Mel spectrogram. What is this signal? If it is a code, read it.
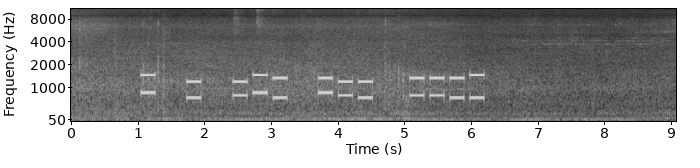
DTMF, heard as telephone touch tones, dialled by machine, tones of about 210 ms, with street noise. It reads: 9 1 492 841 5523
